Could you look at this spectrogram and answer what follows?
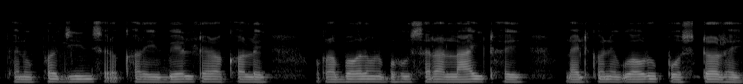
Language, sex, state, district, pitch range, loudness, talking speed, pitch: Bajjika, male, Bihar, Vaishali, 115-125 Hz, -38 LUFS, 175 wpm, 120 Hz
